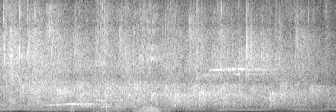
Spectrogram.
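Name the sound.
audience applause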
